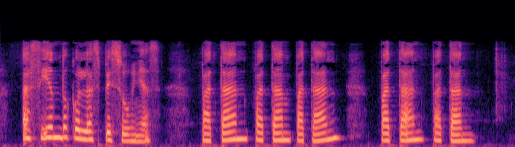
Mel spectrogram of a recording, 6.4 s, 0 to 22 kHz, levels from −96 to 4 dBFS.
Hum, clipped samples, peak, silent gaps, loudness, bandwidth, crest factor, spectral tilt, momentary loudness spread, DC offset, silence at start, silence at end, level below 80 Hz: none; under 0.1%; 0 dBFS; none; -18 LUFS; 7.2 kHz; 18 dB; -6 dB/octave; 7 LU; under 0.1%; 0.3 s; 0.5 s; -46 dBFS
